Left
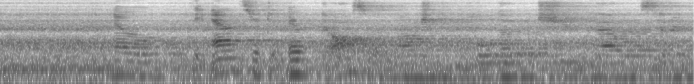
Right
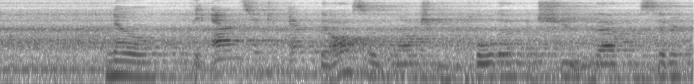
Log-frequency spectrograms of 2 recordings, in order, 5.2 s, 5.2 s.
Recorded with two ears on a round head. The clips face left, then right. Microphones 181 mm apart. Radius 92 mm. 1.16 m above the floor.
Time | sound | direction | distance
0.8 | a woman speaking | 45° right (ahead or behind) | 1.0 m
2.4 | a woman speaking | 55° right (ahead or behind) | 2.5 m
